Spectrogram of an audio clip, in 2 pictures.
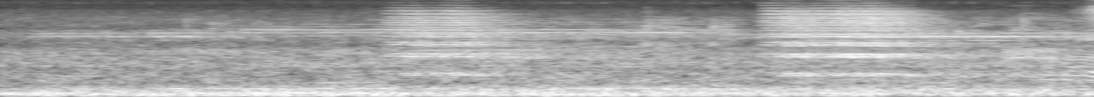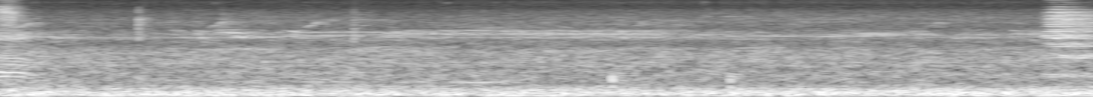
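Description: Outdoor ambience: a steady low rumble with a few short, high-pitched calls about two and four seconds in and a quick rising squeal midway.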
